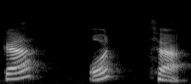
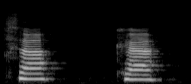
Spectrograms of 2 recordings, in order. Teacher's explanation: तो काफ और था हम्स के हरूफ में से वो हरूफ हैं, वो 2 हरूफ हैं जिनको ये अगर कुरान में साकिन हालत में हो तो इन पे हम थोड़ी सी सांस अपनी रोक के और फिर विस्पर, जैसे विस्पर की आवाज आती है ना, जैसे सांस रिलीज कर देते हैं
